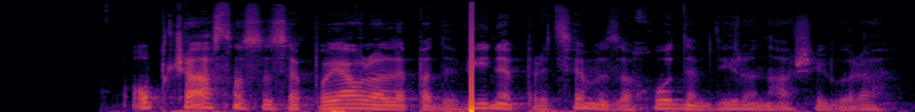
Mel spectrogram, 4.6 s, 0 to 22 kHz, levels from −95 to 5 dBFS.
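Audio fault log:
2.36 s, invalid numbers at full scale. Between "so se pojavljale" and "predvsem v" the speech is replaced by a single loud bang. A calculation produced infinite or invalid values. These were forced to the largest possible sample value. The output held one extreme value, far beyond the speech peaks, for one short block of about 11 ms, which fits a 512-sample block. That block is too brief to hear its start and end as separate pops. The jump to that extreme and back merges into one sharp crack.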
